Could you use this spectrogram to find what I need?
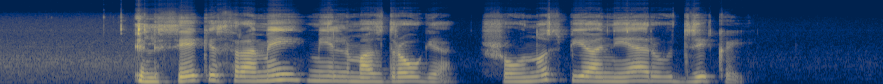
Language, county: Lithuanian, Panevėžys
